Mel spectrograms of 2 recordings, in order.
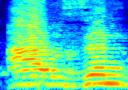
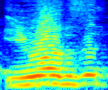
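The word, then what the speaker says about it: urgent: কিন্তু যখন তুমি আরজেন্ট বলতেছো তখন কি ইউ ইউ এর মত উচ্চারিত হয়েছে নাকি ইউ আই এর মত উচ্চারিত হইছে?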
